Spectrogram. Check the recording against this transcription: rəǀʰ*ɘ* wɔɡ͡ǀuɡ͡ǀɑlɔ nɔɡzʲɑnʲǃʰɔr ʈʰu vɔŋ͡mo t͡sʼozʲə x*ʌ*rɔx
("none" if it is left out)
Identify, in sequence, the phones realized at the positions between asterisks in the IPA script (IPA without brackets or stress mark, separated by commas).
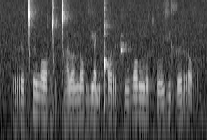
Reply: ɘ, ə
